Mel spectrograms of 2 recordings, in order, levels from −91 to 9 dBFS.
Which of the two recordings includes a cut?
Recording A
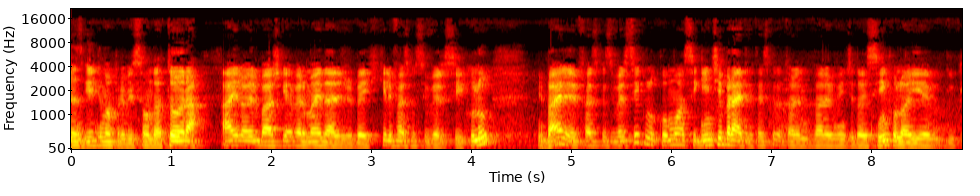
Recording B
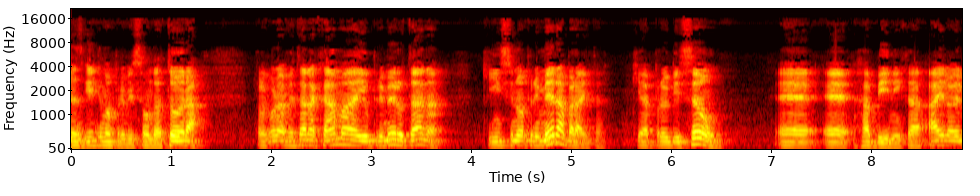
A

